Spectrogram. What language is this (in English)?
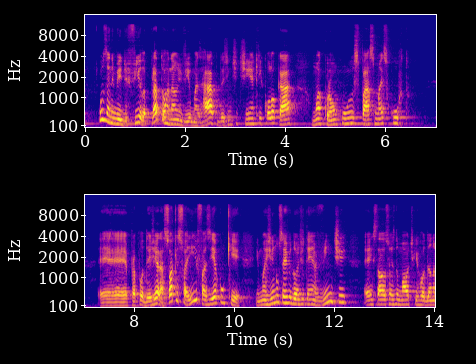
Portuguese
